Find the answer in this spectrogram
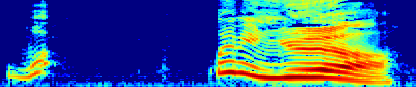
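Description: A man's voice: very high-pitched, huge pitch swings, a little slow, darkish tone, no echo, clean studio sound. A man hosting a live podcast, chatting casually, rambling and teasing with mock boasts. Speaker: podcast host.

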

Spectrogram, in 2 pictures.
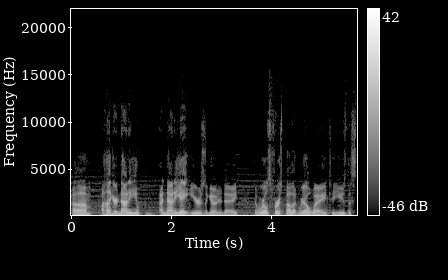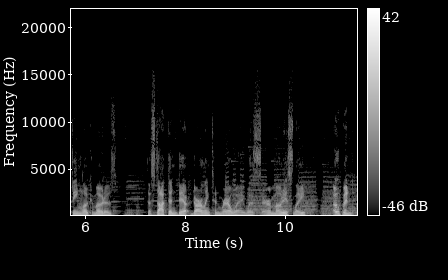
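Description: A man's voice: mid-range voice, lively intonation, normal speed, a bit bright, faint music behind. A man co-hosting a podcast, trading easygoing casual banter and reading history items aloud. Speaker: podcast co-host.

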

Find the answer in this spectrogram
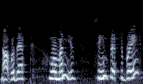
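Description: A woman's voice: high-pitched, moderate pace, close to an everyday voice. A woman playing a haughty, scolding society wife in a 1950s radio Western, with an imperious, indignant manner. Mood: icy, indignant. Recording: dull vintage radio recording.

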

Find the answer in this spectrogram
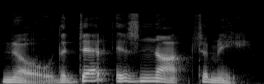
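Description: A man voicing a calm, stern male detective who speaks in a measured, authoritative way. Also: on the low side, exaggerated voice.

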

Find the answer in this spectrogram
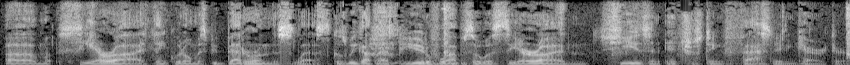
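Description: A man's voice: rumbling low, big pitch swings, normal speed, few pauses, slight background noise. A man hosting a podcast in casual discussion, often doubling back to repeat his phrases. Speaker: podcast host. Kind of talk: casual discussion of TV sci-fi characters.

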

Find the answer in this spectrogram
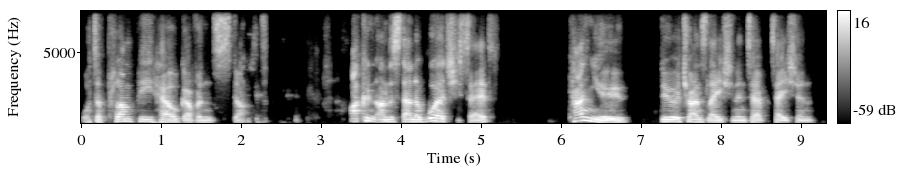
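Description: A man co-hosting a comedy podcast, bantering with teasing, theatrical mock insults. His voice is bright and forward, at an ordinary middle pitch. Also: expressive, a little slow. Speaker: podcast co-host. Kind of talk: comic banter.

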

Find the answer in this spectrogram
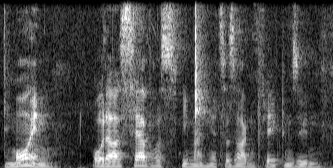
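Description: A man in his thirties from northern Germany, a magazine editor talking as a guest in relaxed, friendly chat with frequent fillers. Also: fairly low pitch, normal speed. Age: 30s. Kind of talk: casual interview chat.

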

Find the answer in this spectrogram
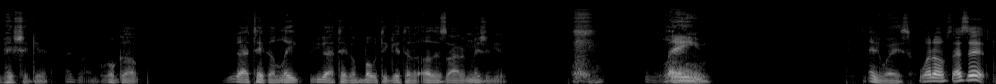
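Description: An American man co-hosting a podcast in casual banter, joking and arguing in an animated way. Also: low voice, moderate pace, creaky, pauses often, slightly rough, no echo, studio quality. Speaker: sneaker podcast co-host.

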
